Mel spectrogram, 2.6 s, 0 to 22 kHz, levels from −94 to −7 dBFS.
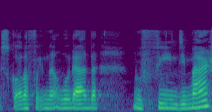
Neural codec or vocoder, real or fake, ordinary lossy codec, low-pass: vocoder, 22.05 kHz, 80 mel bands, Vocos; fake; none; 7.2 kHz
